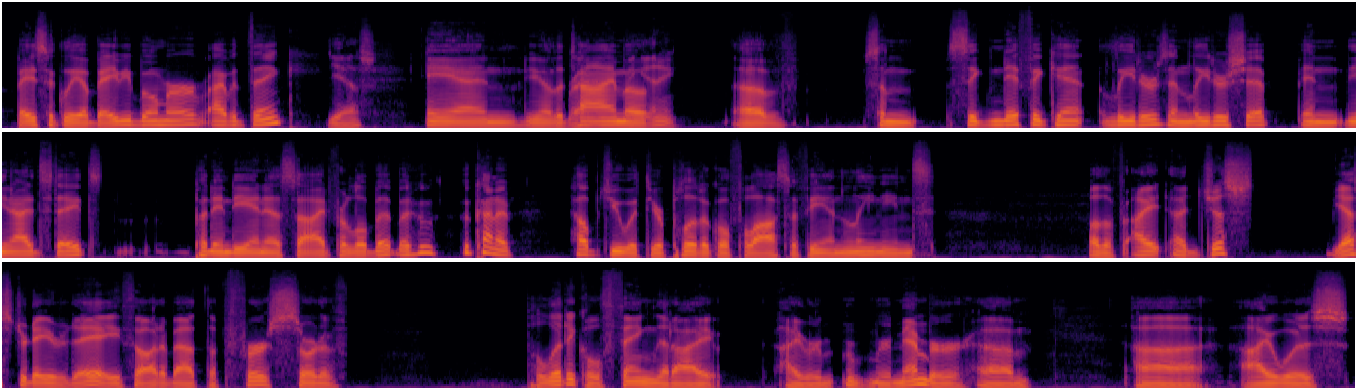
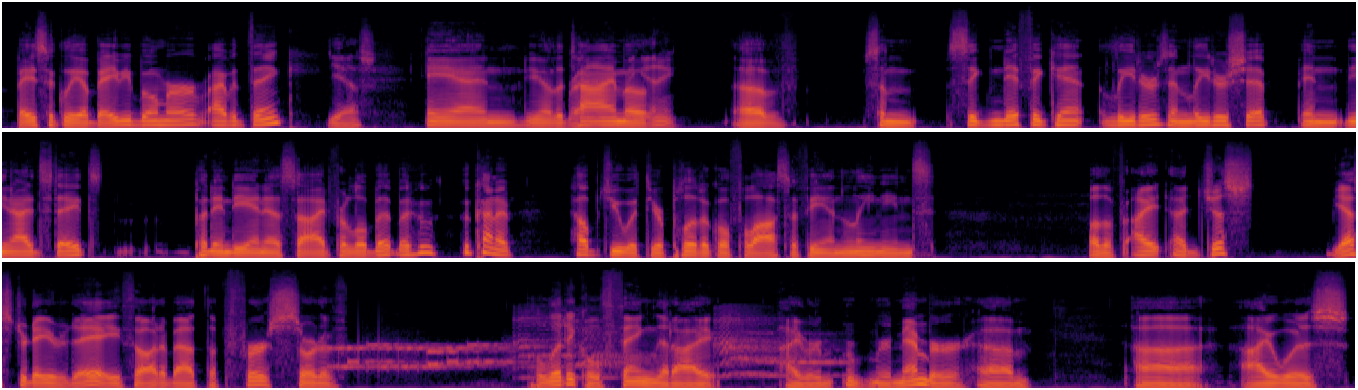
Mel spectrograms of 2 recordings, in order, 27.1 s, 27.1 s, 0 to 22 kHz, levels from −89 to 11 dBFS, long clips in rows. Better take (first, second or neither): first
